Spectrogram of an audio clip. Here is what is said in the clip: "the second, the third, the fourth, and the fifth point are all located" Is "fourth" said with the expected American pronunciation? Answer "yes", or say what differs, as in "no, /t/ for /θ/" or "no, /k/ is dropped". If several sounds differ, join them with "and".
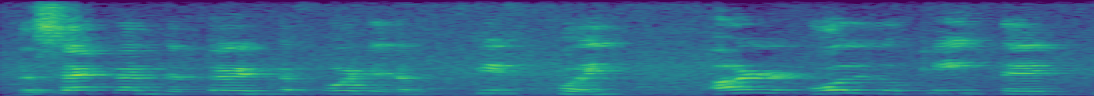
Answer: no, /p/ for /f/ and /t/ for /θ/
